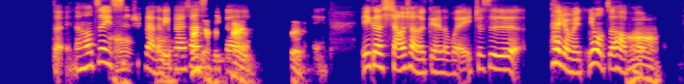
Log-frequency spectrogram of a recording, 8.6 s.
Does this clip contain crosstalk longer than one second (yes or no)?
yes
